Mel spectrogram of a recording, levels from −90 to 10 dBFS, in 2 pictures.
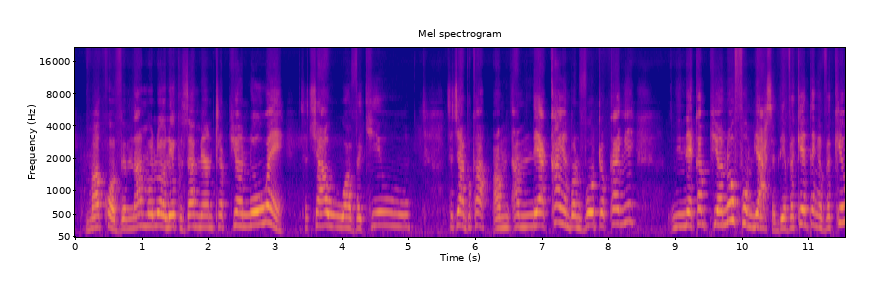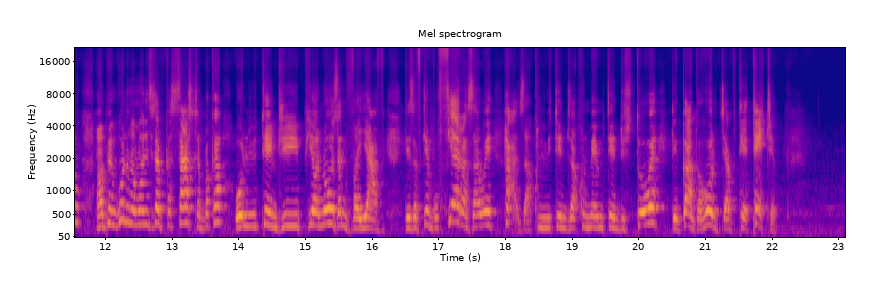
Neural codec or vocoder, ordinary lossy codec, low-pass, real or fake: autoencoder, 48 kHz, 128 numbers a frame, DAC-VAE, trained on Japanese speech; none; none; fake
